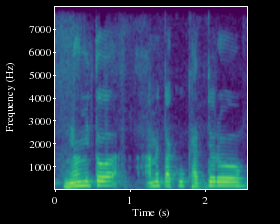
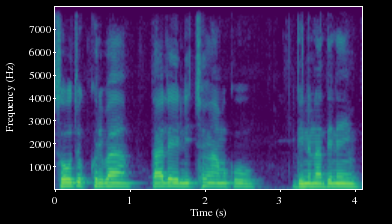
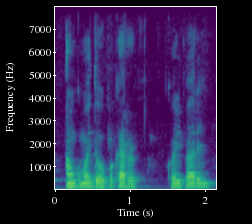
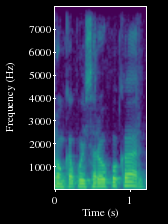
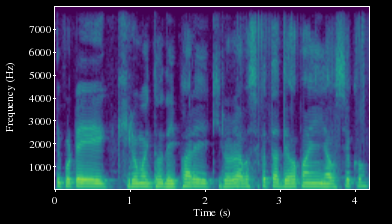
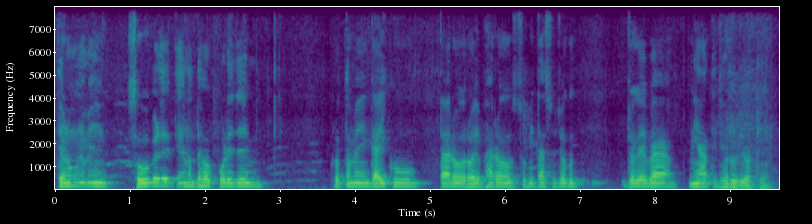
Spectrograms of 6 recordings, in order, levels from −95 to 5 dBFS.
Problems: background sounds at intervals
